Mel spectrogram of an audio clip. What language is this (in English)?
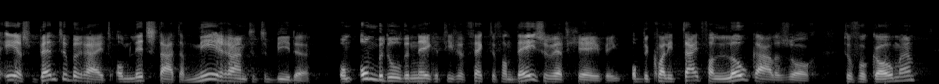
Dutch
